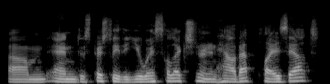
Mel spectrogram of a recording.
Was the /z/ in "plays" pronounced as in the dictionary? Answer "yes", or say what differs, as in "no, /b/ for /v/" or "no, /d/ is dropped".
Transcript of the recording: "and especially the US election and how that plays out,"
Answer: yes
